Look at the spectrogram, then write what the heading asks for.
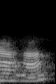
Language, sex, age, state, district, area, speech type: Sindhi, female, 30-45, Gujarat, Junagadh, urban, conversation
